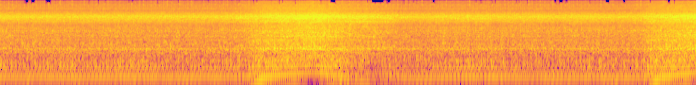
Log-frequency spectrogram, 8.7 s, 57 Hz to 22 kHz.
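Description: The V6 idles under a loud, steady hiss that stays on through the slight rev swells; that's air being sucked through a vacuum leak.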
